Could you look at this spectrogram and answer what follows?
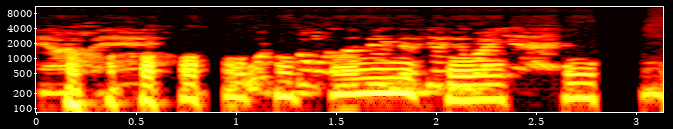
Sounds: Laughter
